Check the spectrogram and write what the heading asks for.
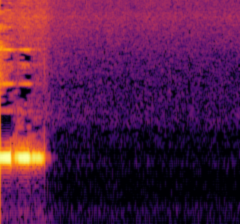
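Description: Samsung Android phone's QR-code scanner app giving one short electronic beep, about half a second long, as it reads the code: the confirmation of a successful scan.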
